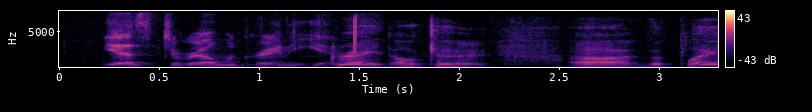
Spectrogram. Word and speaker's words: Tarell McCraney: plays by MacArthur fellow Terell mccraine did I pronounce his name right yes terel mccraine great okay uh the play is running February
